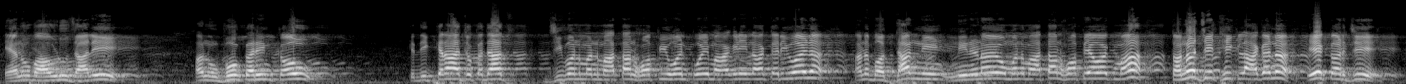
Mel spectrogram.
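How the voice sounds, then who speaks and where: A man's voice: extremely high pitch, fairly even intonation, normal speed, a bit bright. A man preaching a sermon to devotees, speaking in first person as the mother goddess and repeating fervent rhetorical questions.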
